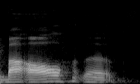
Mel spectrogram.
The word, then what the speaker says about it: Baal: We've always said Baal, and I just the word there in Hebrew is probably Baal, is what that means. So if it sounds weird to you, like, what, is that an Arkansas thing? No, that's just I think that's the correct pronunciation.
